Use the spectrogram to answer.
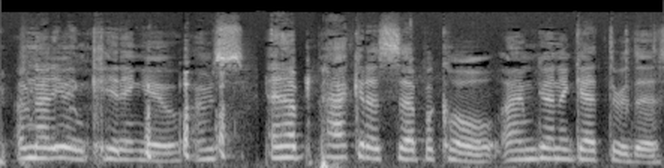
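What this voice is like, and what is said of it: Congested, strained sick voice. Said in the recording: “I'm kind of sounding like David Carr at this point ... your voice is... ... I can't even breathe on my own right now”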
